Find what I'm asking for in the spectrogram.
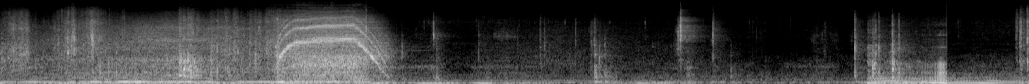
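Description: A loud electric food chopper whirs in a steady, high-pitched burst for about a second while chopping apples, surrounded by kitchen clatter and background noise.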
